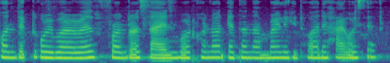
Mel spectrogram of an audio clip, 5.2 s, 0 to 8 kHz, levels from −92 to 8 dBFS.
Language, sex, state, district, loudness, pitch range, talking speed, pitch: Assamese, female, Assam, Sonitpur, -12 LUFS, 260-280 Hz, 160 wpm, 270 Hz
